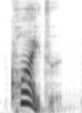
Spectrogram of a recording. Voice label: "kuai4 zi", Chinese

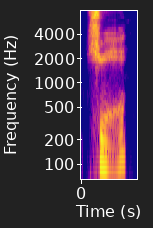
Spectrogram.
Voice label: "xue3", chinois; Cours-de-Chinois

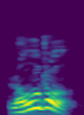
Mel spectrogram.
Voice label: "jian", Chinese

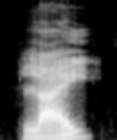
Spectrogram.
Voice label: "lai", Chinese

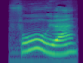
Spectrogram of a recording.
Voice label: "jin", Chinese

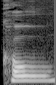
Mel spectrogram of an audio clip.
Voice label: "kou1", chinois; Cours de Chinois

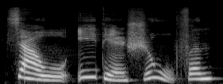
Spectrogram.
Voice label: Mandarin Conversation

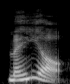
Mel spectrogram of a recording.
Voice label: Mandarin Conversation

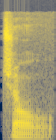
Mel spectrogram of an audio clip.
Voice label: "zhou3", chinois; Cours-de-Chinois

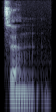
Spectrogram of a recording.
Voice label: "zen3", chinois; Cours de Chinois

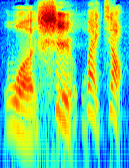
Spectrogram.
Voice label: Mandarin Conversation

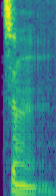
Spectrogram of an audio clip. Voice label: "zeng3", chinois; Cours de Chinois

